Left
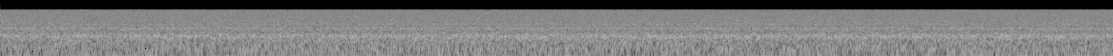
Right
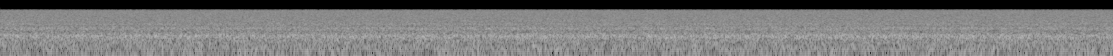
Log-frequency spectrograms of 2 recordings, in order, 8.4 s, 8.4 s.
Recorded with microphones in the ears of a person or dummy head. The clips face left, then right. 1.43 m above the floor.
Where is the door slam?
No door slam in this recording.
